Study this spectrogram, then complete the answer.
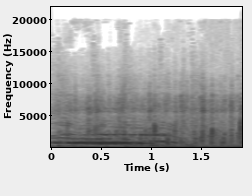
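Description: A candlepin bowling crowd at a Maine event cheers and claps for a young bowler, a dense roar of voices and applause close by that stays loud for the whole stretch.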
